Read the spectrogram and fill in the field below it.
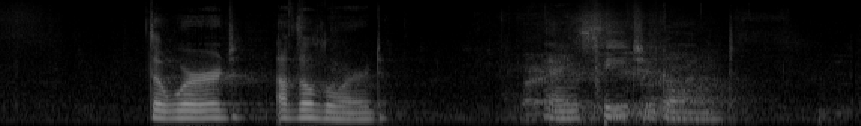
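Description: A middle-aged woman speaks calmly into a microphone in a large, echoing room.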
